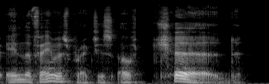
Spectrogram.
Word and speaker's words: chöd: the famous practice of chur. In an attempt to imitate the pronunciation, this word is often written with two dots over the o and umloud.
